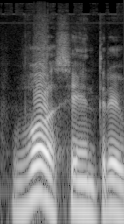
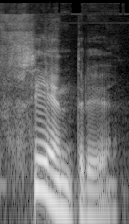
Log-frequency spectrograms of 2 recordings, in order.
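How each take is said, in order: First: The preposition is a separate voiced v sound. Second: The preposition joins the noun as an f sound.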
